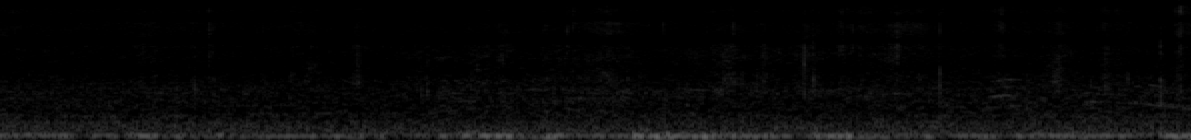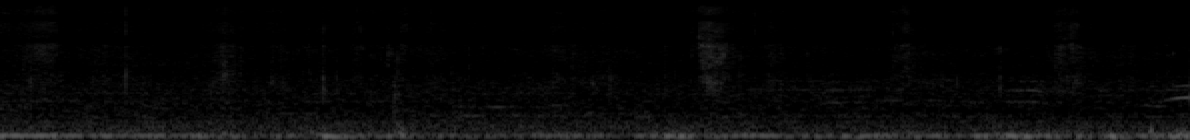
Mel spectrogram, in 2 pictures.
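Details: Steady low wind rumble with a droning, engine-like hum and faint scattered speech, and no animal calls stand out.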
